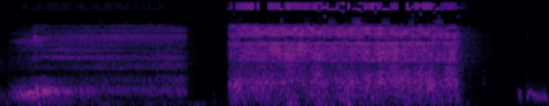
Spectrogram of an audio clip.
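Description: Carburetor cleaner sprayed on a lawn mower, two loud close hissing bursts, the first about a second and a half, then a brief gap and a longer second blast, ending with faint clatter.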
